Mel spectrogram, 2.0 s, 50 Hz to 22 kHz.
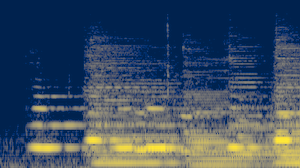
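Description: Two baroque transverse flutes (traverso) with harpsichord and viola da gamba continuo, period instruments at low pitch (a=396), begin playing after a silence: one note about a fifth of a second in, then the full ensemble about half a second in, the flutes' melody over a held bass line.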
